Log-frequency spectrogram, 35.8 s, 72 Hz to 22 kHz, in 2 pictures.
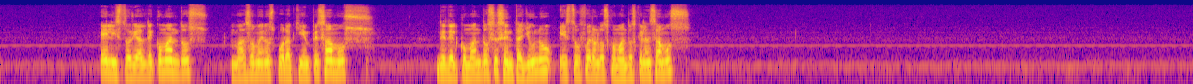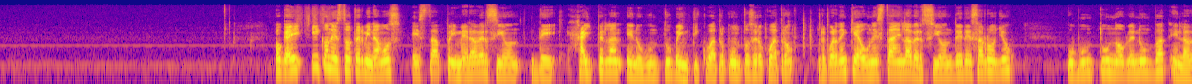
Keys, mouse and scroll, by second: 28.8-30.1 typing.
